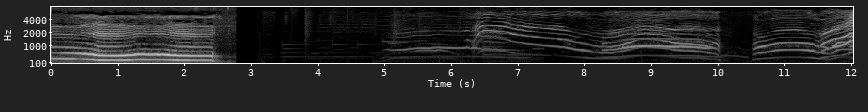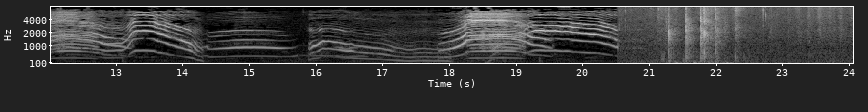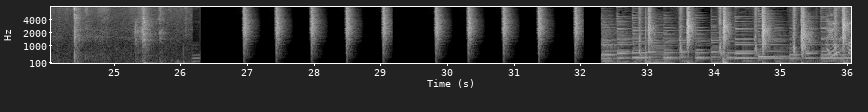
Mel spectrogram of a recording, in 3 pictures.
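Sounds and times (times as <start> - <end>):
cat yowling: 5.0 - 20.6.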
